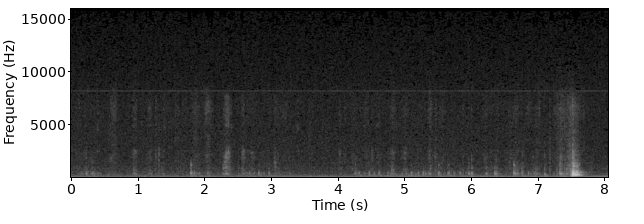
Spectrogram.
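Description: Lamy 2000 fountain pen's gold nib scratching across paper as words are written, a faint, uneven scratching. A brief, louder sound comes near the end.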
